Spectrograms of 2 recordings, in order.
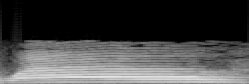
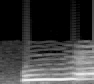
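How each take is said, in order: First: It sounds flat and unexcited. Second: It sounds lively and excited.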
